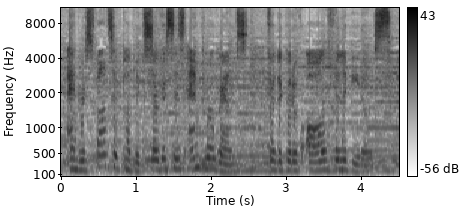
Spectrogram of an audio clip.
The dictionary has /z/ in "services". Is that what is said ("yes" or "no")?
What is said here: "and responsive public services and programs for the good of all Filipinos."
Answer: yes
